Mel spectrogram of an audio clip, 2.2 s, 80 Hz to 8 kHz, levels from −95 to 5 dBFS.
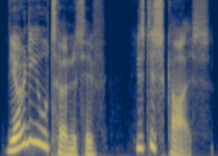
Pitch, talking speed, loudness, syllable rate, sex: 190 Hz, 140 wpm, -19 LUFS, 6.9 syllables/s, male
